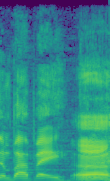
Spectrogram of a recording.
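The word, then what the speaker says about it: Mbappé: wrong absolutely MBA mbapp it's mbappe it's French ju guu you know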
